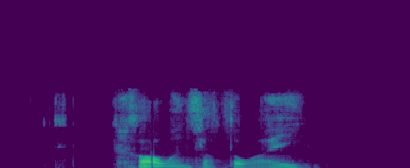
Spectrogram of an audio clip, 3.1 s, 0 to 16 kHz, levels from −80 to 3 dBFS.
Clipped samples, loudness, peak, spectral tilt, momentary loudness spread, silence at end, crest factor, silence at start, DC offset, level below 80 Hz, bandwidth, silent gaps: under 0.1%; -32 LUFS; -10 dBFS; -5 dB/octave; 24 LU; 0.8 s; 26 dB; 0.4 s; under 0.1%; -74 dBFS; 8 kHz; 0.62-0.84 s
